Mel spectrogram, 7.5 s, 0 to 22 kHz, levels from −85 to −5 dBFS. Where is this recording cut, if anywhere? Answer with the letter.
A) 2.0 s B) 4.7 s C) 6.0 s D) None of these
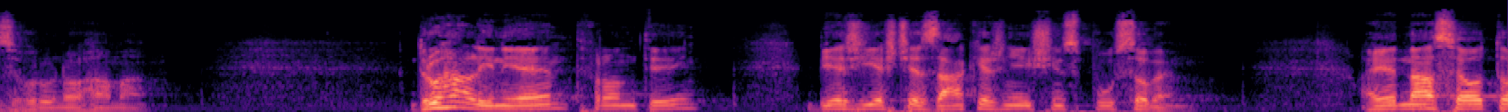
A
